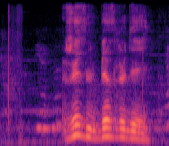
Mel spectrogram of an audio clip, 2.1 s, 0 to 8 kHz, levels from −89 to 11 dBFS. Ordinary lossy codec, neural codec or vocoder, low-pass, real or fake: none; none; 7.2 kHz; real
